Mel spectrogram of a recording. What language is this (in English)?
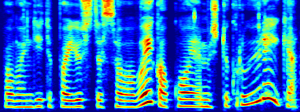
Lithuanian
